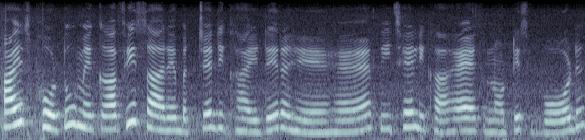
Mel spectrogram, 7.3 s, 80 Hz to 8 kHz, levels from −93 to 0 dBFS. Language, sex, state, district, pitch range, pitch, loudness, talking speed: Hindi, female, Haryana, Jhajjar, 210-270 Hz, 235 Hz, -19 LUFS, 145 wpm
